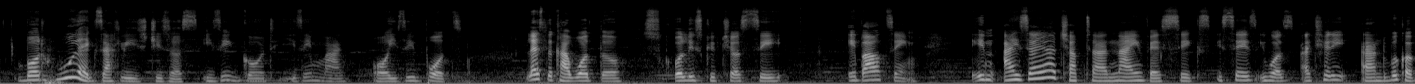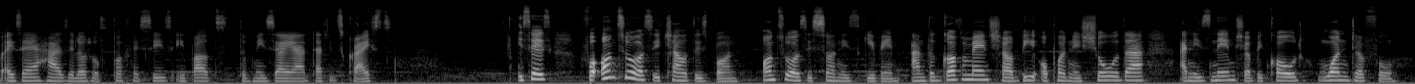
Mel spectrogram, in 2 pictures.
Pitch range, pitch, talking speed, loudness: 145-185 Hz, 160 Hz, 175 wpm, -30 LUFS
